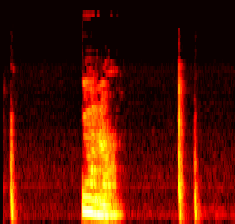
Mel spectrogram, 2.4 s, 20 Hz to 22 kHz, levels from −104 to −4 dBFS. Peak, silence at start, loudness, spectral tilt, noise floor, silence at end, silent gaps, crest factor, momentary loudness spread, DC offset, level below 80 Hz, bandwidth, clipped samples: -2 dBFS; 0.1 s; -14 LUFS; -9 dB/octave; -78 dBFS; 0.55 s; none; 16 dB; 25 LU; under 0.1%; -68 dBFS; 5.4 kHz; under 0.1%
